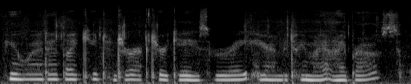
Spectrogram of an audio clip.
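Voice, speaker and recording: A woman whispering softly and breathily as a doctor in an ASMR medical roleplay, giving gentle, reassuring, unhurried instructions. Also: medium pitch, level tone, a little hiss or hum. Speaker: ASMR performer playing a doctor.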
